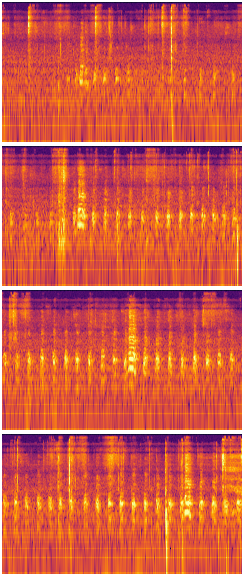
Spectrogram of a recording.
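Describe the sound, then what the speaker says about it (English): Backyard chickens cluck steadily in the background, a soft continuous chatter of repeated clucks with occasional louder calls over a quiet outdoor ambience. "Can you hear the chickens in the background?"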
